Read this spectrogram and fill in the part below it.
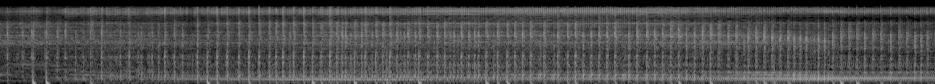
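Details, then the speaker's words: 1981 Yamaha YZ60H two-stroke just after a carburetor clean, started with fuel poured down the carb. A buzzy, high-pitched idle holds steady without stalling or surging: normal idle, with some oil from the exhaust. "Well, it runs nicely. I just have to put a bit of fuel down the carby to start it. Otherwise it starts, it idles nicely and"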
